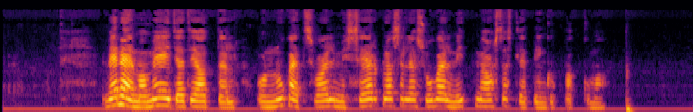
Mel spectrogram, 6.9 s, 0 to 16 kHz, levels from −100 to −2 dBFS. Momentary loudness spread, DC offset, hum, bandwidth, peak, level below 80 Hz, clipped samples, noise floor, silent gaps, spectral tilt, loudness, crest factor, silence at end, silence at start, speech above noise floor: 20 LU; under 0.1%; none; 11.5 kHz; -2 dBFS; -52 dBFS; under 0.1%; -55 dBFS; none; -5 dB/octave; -20 LUFS; 20 dB; 0.6 s; 1.05 s; 34 dB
